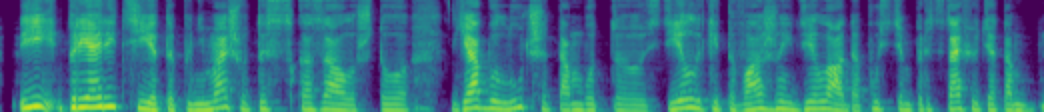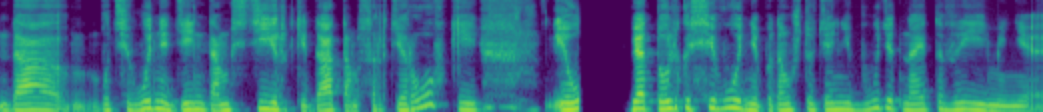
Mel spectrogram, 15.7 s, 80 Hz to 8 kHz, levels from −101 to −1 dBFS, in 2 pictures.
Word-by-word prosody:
И 225 -2 +6
приоритеты, 225 - +6
понимаешь. 160 +9 0
Вот 165 -1 -7
ты 180 - -2
сказала, 165 -3 -2
что 150 0 -5 0.3
я 195 +7 +6
бы 195 0 -2
лучше 185 0 -2
там 155 0 -4
вот 155 0 -8 0.2
сделала 175 +11 0
какие-то 175 -3 -5
важные 170 +3 0
дела. 180 0 0
Допустим, 155 +3 -7
представь, 165 +4 0
у 165 - -4
тебя 150 -1 -5
там, 150 -1 -5
да, 155 +1 0
вот 150 +1 -9
сегодня 175 +4 0
день 160 +3 0
там 145 0 0
стирки, 160 -1 -1
да, 145 +4 +1
там 130 -4 -9
сортировки, 165 - -4 0.5
и 165 - +2
у 175 - +6 0.4
тебя 190 +1 +8
только 190 +2 0
сегодня, 200 -6 +1
потому 150 +3 -3
что 160 0 -6
у - - -5
тебя 165 +1 -2
не 165 -1 0
будет 190 +5 -4
на 155 -1 -1
это 160 +2 -6
времени, 145 -6 -2
165 Hz, 170 wpm, -21 LUFS, 150-185 Hz, 0.5 s, тебя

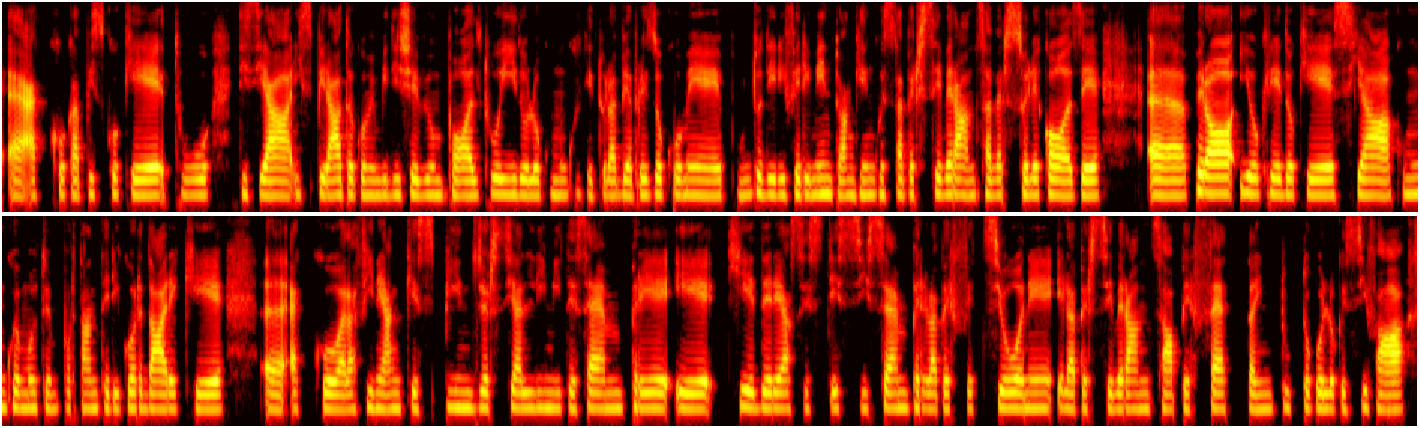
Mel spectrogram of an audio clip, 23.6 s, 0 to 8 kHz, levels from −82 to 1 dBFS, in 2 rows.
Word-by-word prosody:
ecco, 175 - +2
capisco 175 +1 -5
che 170 -1 +2
tu 175 0 -5 0.2
ti 180 - -8
sia 165 -1 +4
ispirato, 175 0 +1
come 170 -1 -3
mi 170 +1 -5
dicevi 175 0 -2
un 170 -1 -4
po', 165 -1 -1
al 165 0 +1
tuo 180 +1 -3
idolo, 175 -1 0
comunque 170 +1 -10
che 165 - -8
tu 170 - -10
l'abbia 170 +1 0
preso 175 +1 -1
come 170 -1 -2
punto 175 +3 -4
di 175 -1 -1
riferimento 175 0 -2
anche 170 +1 -3
in 175 - -3
questa 175 0 -3
perseveranza 175 -1 0
verso 175 0 0
le 175 0 +2
cose. 170 -1 +4 0.4
Ehm, 170 0 +5
però 185 -3 +9
io 190 -2 +1
credo 175 -1 -1
che 170 -1 +2
sia 170 -1 +4
comunque 180 +2 -4
molto 180 0 -4
importante 175 0 -6
ricordare 175 -1 +2
che, 170 -1 +1 0.3
ehm, 165 -2 +2
ecco, 175 0 +1
alla 165 +1 +2
fine, 180 0 -5
anche 175 +1 -2
spingersi 185 +1 -3
al 175 - +1
limite 180 -1 -5
sempre 180 0 0
e 170 -1 0
chiedere 180 -2 0
a 175 - +1
sè 180 - -8
stessi 180 +1 -2
sempre 180 0 0
la 175 0 +1
perfezione 175 0 -1
e - - -5
la 170 -1 +1
perseveranza 175 -1 -1
perfetta 175 0 -3
in 170 0 -5
tutto 180 -1 -7
quello 175 -1 0
che 175 - -7
si 190 +4 -3
fa, 165 -1 +6
175 Hz, 175 wpm, -23 LUFS, 170-180 Hz, 0.4 s, però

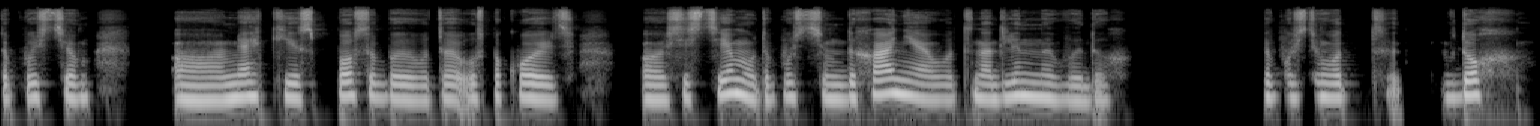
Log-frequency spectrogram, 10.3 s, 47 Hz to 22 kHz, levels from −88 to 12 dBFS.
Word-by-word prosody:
допустим, 185 +1 -1 0.5
а, 170 -1 +1
мягкие 190 +1 +2
способы, 185 -2 0
вот, 170 +2 -6
э, 175 - +1
успокоить, 180 -1 0 0.4
э, 175 -1 +1
систему. 190 +3 +3
Допустим, 180 0 -2
дыхание, 205 -1 +3
вот, 175 +4 -7
на 180 -2 +1
длинный 195 0 +2
выдох. 170 0 -6 0.9
Допустим, 190 0 -3
вот, 185 0 -1 0.6
вдох 205 +2 0
185 Hz, 105 wpm, -19 LUFS, 175-195 Hz, 0.9 s, систему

